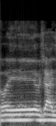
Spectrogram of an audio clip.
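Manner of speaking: spooky, haunting ghost voice, low and loud. Imagining coming back after death to haunt her, in a spooky ghost voice. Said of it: "Eu vou falar aquela voz de fantasma".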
